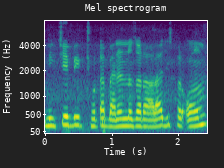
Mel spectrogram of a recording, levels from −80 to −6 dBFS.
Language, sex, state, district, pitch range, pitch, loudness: Hindi, female, Chhattisgarh, Sarguja, 190-210 Hz, 200 Hz, -15 LUFS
